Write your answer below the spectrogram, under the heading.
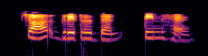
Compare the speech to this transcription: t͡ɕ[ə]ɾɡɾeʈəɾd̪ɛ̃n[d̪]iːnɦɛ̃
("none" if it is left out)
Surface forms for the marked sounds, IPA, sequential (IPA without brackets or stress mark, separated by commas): a, t̪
